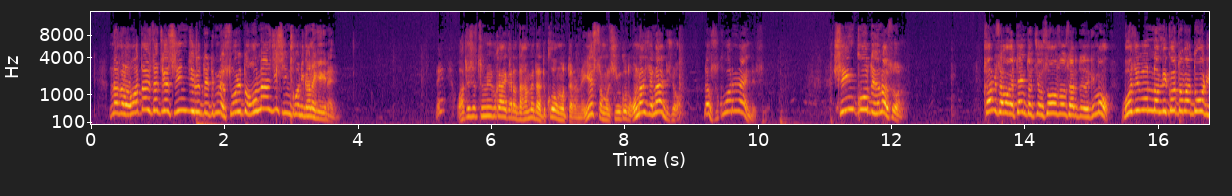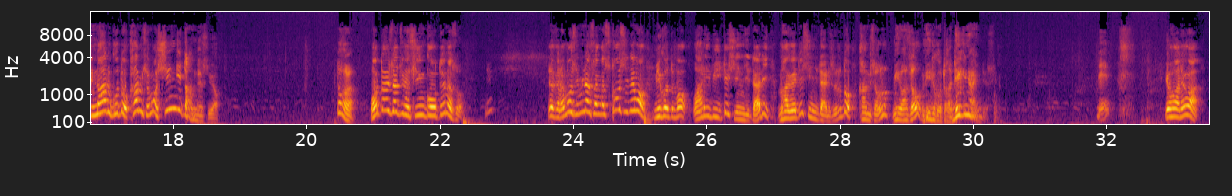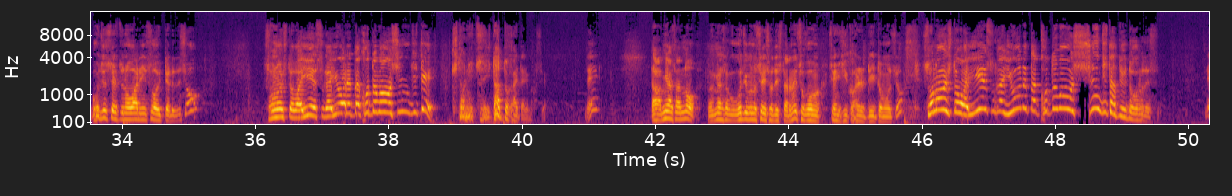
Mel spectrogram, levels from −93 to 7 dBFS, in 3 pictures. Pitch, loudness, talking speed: 320 Hz, -15 LUFS, 390 characters per minute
